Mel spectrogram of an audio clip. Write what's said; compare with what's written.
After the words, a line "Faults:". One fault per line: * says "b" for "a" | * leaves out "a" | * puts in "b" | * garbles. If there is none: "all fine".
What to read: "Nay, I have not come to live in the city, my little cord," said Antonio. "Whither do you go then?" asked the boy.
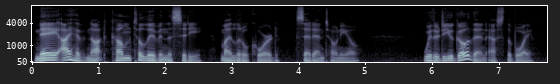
"Nay, I have not come to live in the city, my little cord," said Antonio. "Whither do you go then?" asked the boy.
Faults:
all fine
